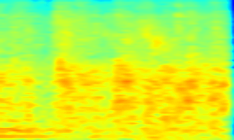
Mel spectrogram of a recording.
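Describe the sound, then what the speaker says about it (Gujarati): An audience at a music evening claps to welcome an honoured guest, a brief, soft, steady patter of applause heard from some distance. "તાળીઓથી આપણે એમનું સ્વાગત કરીશું."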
